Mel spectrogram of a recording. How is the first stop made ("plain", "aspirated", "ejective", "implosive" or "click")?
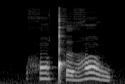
click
